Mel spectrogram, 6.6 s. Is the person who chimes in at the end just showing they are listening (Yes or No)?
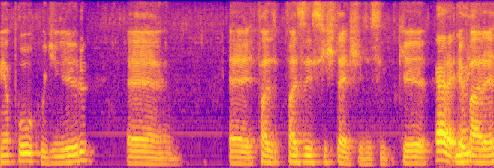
Yes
